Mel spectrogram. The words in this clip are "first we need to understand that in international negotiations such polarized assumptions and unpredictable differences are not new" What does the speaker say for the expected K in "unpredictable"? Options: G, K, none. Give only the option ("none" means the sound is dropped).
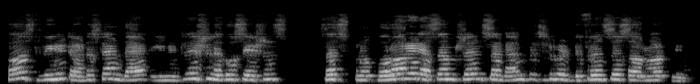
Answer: none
